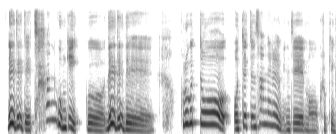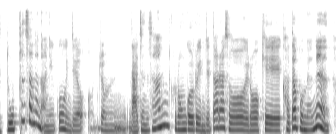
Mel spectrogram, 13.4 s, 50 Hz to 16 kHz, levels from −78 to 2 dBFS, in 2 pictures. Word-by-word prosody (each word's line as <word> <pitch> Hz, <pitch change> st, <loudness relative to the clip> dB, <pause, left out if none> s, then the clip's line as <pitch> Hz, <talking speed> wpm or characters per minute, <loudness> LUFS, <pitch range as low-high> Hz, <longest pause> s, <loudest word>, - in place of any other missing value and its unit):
네네네. 265 Hz, -, +5 dB
찬 435 Hz, +3 st, -4 dB
공기 250 Hz, -, +4 dB
있고 180 Hz, -3 st, -1 dB
네네네. 180 Hz, -, +4 dB, 0.5 s
그리고 350 Hz, +3 st, +3 dB
또 325 Hz, -3 st, +5 dB
어쨌든 270 Hz, +7 st, 0 dB
산에는 305 Hz, -, -3 dB
인제 180 Hz, +1 st, 0 dB
뭐 155 Hz, -2 st, -9 dB
그렇게 175 Hz, 0 st, -8 dB
그 130 Hz, -, -14 dB
높은 185 Hz, -, -3 dB
산은 355 Hz, -, -3 dB
아니고 150 Hz, +6 st, -7 dB
인제 155 Hz, -2 st, -10 dB
어 155 Hz, -, -8 dB, 0.3 s
좀 180 Hz, +5 st, -11 dB
낮은 160 Hz, +5 st, -7 dB
산 245 Hz, -, -2 dB
그런 185 Hz, -9 st, -5 dB
거를 180 Hz, -1 st, -2 dB
인제 155 Hz, 0 st, -9 dB
따라서 185 Hz, -8 st, -4 dB
이렇게 165 Hz, +1 st, -4 dB
가다 215 Hz, +8 st, -3 dB
보면은 190 Hz, -, -1 dB
190 Hz, 265 characters per minute, -24 LUFS, 170-270 Hz, 0.5 s, 네네네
